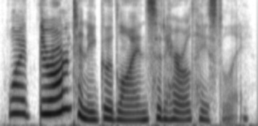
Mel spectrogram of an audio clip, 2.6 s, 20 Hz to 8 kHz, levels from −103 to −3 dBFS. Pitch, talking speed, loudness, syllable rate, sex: 235 Hz, 210 wpm, -18 LUFS, 6.6 syllables/s, female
